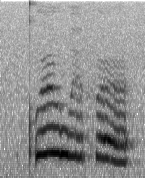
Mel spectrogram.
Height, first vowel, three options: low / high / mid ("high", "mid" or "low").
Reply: mid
